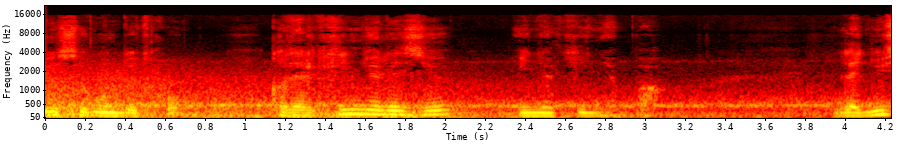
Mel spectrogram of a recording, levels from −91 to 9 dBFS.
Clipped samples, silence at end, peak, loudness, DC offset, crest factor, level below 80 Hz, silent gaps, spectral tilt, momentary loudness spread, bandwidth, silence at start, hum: under 0.1%; 0 s; -6 dBFS; -21 LUFS; under 0.1%; 14 dB; -36 dBFS; none; -7.5 dB/octave; 18 LU; 16 kHz; 0 s; none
